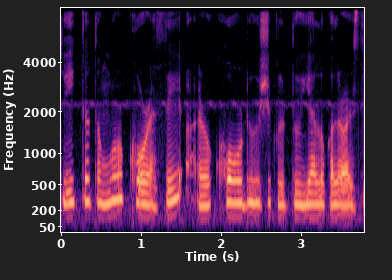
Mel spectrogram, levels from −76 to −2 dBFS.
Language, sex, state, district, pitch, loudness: Nagamese, female, Nagaland, Dimapur, 275 Hz, -18 LUFS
